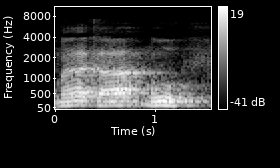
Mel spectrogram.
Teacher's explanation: ما کا الف مدہ، نو واو مدہ، 2 حرکات لمبا کریں گے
